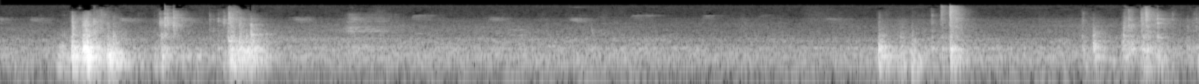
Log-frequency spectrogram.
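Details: No animal voice, only dull knocks and thuds from a Russian Blue cat jumping after a toy mouse indoors, with quiet room tone between bursts.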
